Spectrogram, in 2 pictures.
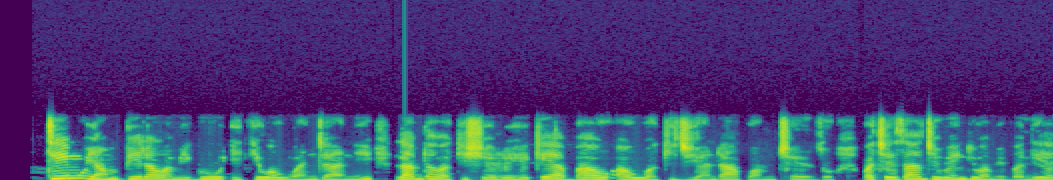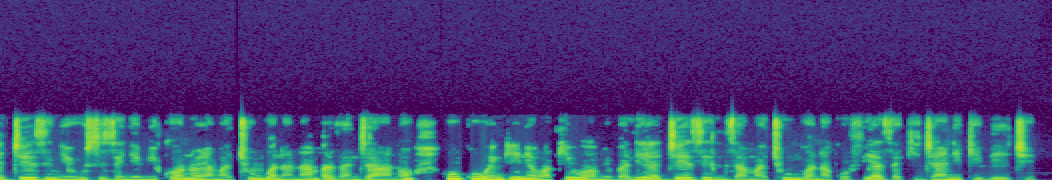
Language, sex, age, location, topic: Swahili, female, 50+, Kisumu, government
